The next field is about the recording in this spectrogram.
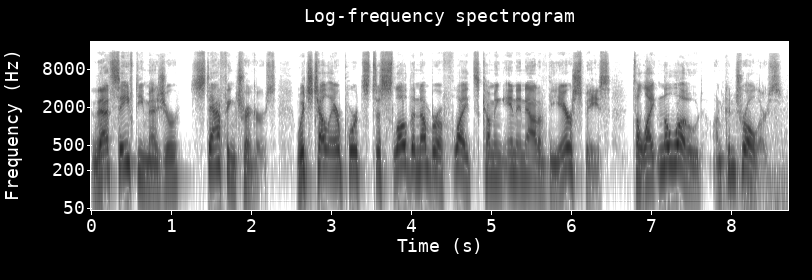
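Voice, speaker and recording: An American male TV reporter delivers scripted news narration. His voice sits a little high for a man, and the recording is very dry and close, with no room sound. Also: lively intonation, moderate pace, hardly any pauses, no room sound.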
